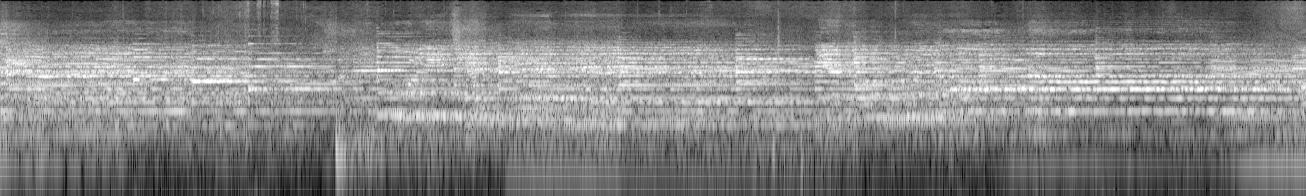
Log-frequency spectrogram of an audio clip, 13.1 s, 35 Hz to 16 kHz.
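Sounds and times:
voices singing a hymn: 0.0 - 13.0.

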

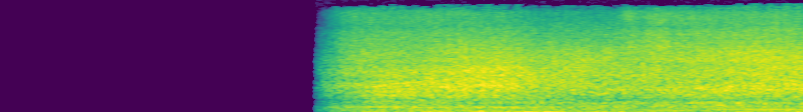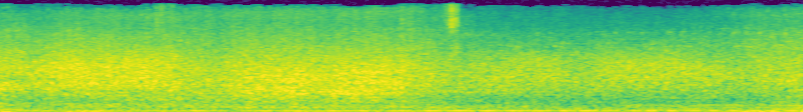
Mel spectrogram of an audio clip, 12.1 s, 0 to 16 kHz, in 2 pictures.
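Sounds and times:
road traffic rumble: 2.4 - 12.0.

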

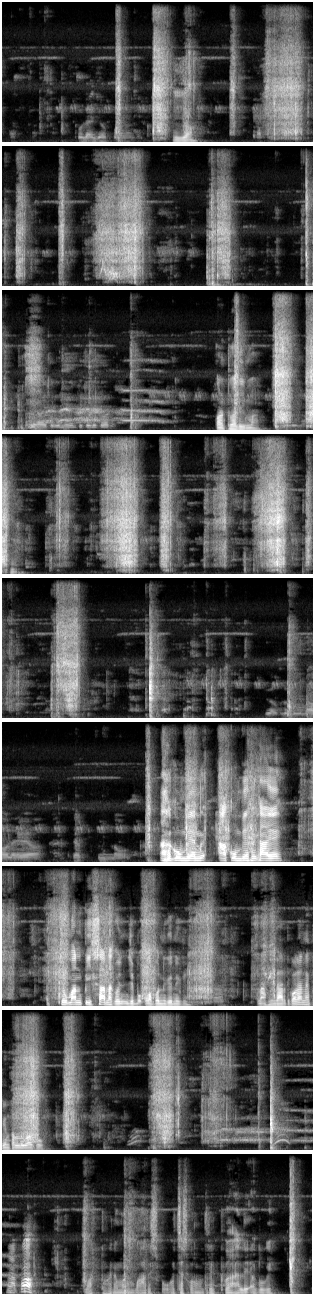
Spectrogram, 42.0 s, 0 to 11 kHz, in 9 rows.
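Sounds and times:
rooster crowing: 9.9 - 12.0, 35.7 - 37.6
coconut husk crunching and tearing: 13.4 - 18.9, 25.8 - 32.1, 32.8 - 34.0, 34.9 - 37.2
blade striking coconut: 34.9 - 36.9, 41.6 - 41.9.

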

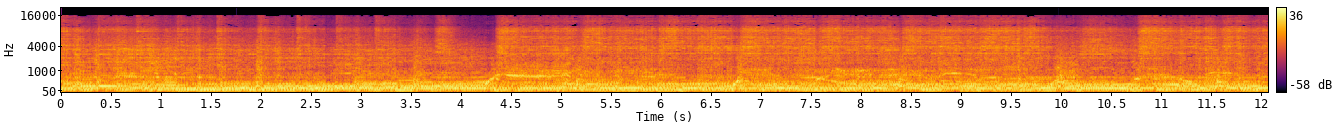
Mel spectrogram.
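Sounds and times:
drum kit: 0.0 - 12.0
live rock band playing: 0.0 - 12.0.

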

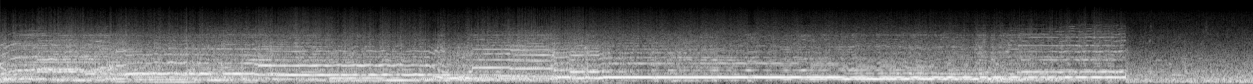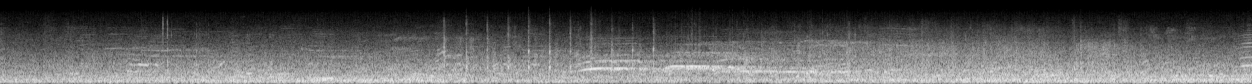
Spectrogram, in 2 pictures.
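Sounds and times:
amplified electric guitars: 0.0 - 11.4
outdoor crowd chatter: 0.0 - 25.0.

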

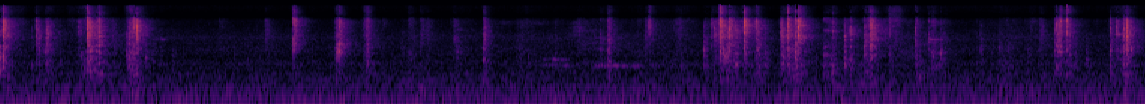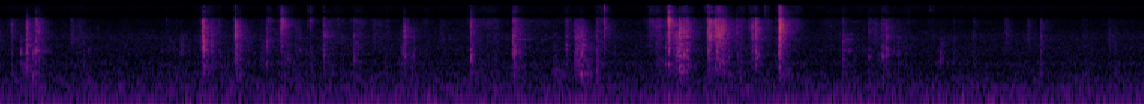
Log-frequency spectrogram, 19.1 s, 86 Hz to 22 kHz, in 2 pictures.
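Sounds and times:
plastic bag crinkling: 5.8 - 7.9.

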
